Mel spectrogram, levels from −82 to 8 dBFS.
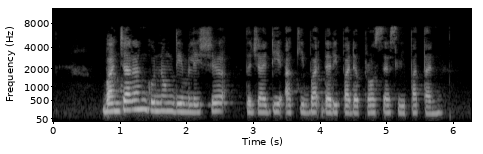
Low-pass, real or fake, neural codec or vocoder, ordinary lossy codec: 7.2 kHz; real; none; MP3, 48 kbps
